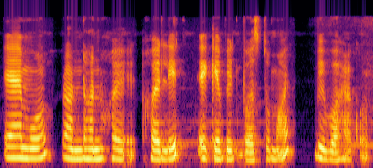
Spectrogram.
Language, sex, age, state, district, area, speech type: Assamese, female, 45-60, Assam, Dibrugarh, rural, spontaneous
